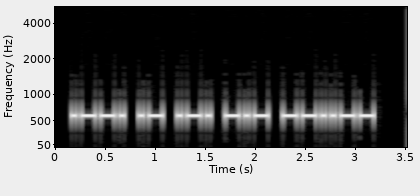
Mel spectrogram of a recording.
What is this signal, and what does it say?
Morse code, heard as a keyed tone, about 25 wpm, 600 Hz. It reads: PARK,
